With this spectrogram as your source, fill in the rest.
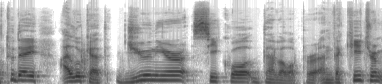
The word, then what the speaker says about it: SQL: a structured query language so it's SQL but it's pronounced as sequel sequence it's not if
